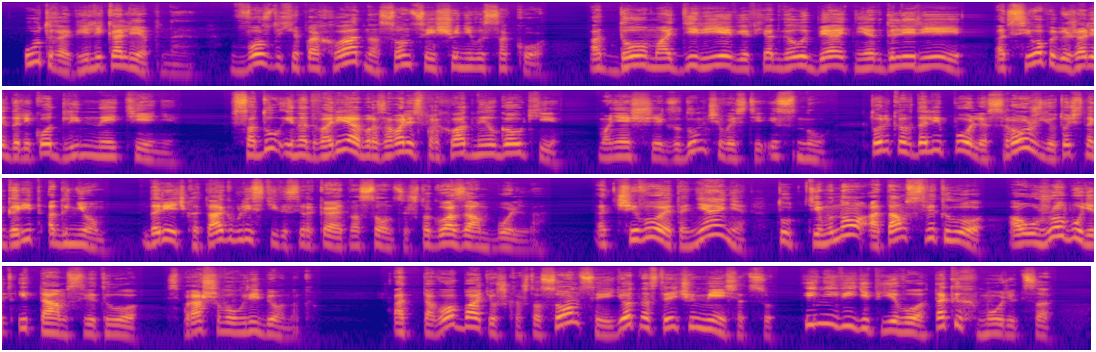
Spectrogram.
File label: Recorder; earfun clip 2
